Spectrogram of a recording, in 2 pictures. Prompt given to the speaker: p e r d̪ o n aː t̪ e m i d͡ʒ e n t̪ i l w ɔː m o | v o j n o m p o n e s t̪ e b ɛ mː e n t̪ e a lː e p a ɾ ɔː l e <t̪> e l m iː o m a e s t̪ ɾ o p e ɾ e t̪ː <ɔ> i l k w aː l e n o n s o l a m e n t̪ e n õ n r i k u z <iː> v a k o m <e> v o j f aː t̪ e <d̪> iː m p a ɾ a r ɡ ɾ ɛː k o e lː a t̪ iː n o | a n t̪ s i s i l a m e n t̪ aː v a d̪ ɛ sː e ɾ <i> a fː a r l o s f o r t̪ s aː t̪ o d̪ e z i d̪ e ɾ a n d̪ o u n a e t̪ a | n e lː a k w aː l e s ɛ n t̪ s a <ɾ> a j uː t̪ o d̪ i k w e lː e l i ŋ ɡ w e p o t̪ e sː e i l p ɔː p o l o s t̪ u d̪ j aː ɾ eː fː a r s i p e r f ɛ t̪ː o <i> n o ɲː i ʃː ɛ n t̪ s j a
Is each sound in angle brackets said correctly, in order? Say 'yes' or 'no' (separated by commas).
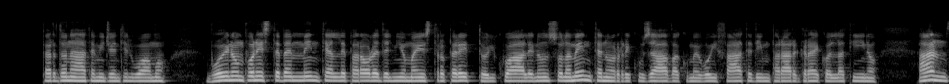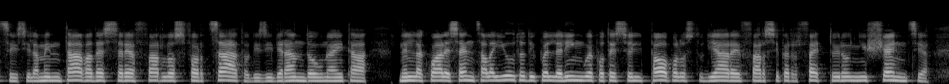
no, no, no, yes, yes, no, no, yes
